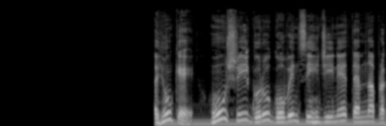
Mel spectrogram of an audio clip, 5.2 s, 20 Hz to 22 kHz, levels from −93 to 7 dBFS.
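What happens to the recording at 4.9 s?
At 4.9 s you're hearing the same mains hum that runs under the whole recording. A steady low tone sits at 50 Hz along with a few low harmonics, and it stays clearly audible beneath the speech at roughly 15 dB down. It comes from power-line interference leaking into the signal path, most commonly through a ground loop or a transformer sitting close to the cabling. It doesn't start or change there; it's simply present at that moment too.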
